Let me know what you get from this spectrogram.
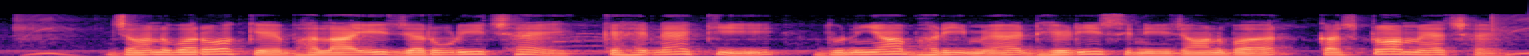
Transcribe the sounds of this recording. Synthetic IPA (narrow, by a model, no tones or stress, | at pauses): d͡ʒanbəɾokebʱəlaid͡ʒəɾuɾit͡ʃʰɛkəɦnekid̪unijabʱəɽimeɖʱeɽisinid͡ʒanbəɾkəsʈɔmet͡ʃʰɛ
